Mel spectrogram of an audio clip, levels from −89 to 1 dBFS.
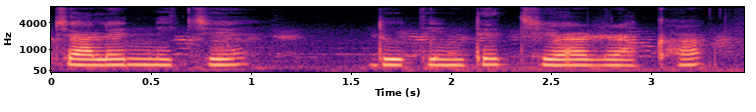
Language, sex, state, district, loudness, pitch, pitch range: Bengali, female, Tripura, Unakoti, -16 LUFS, 230 Hz, 225-235 Hz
